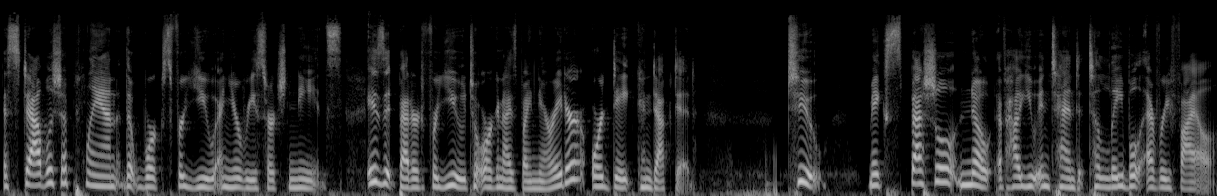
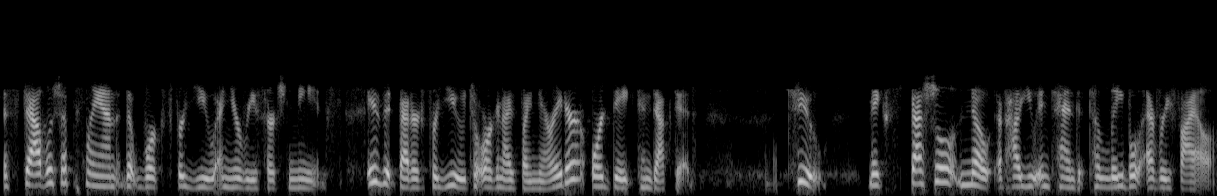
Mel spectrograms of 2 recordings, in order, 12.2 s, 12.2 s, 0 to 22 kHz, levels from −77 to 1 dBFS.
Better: first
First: none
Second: phone-call audio; poor line

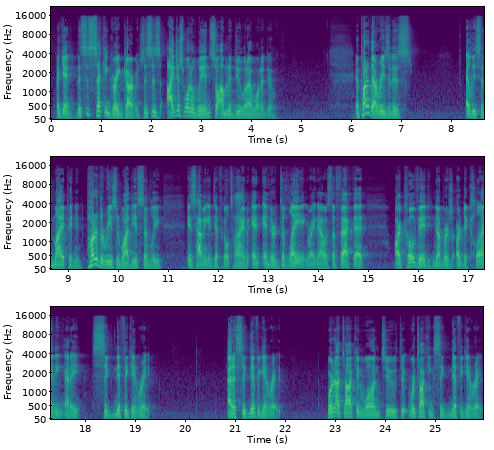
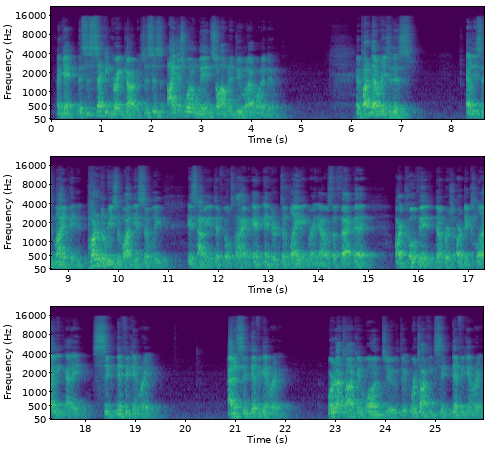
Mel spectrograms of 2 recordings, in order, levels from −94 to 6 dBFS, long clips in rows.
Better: first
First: none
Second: room echo; noticeable; dies away in 0.6 s // off-mic speech; far

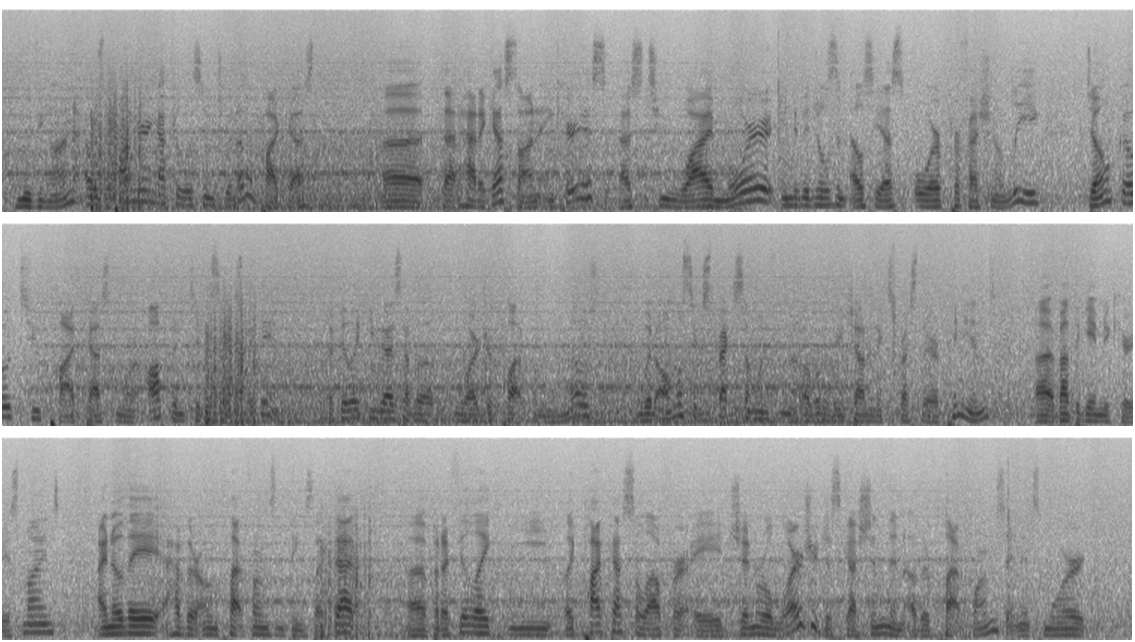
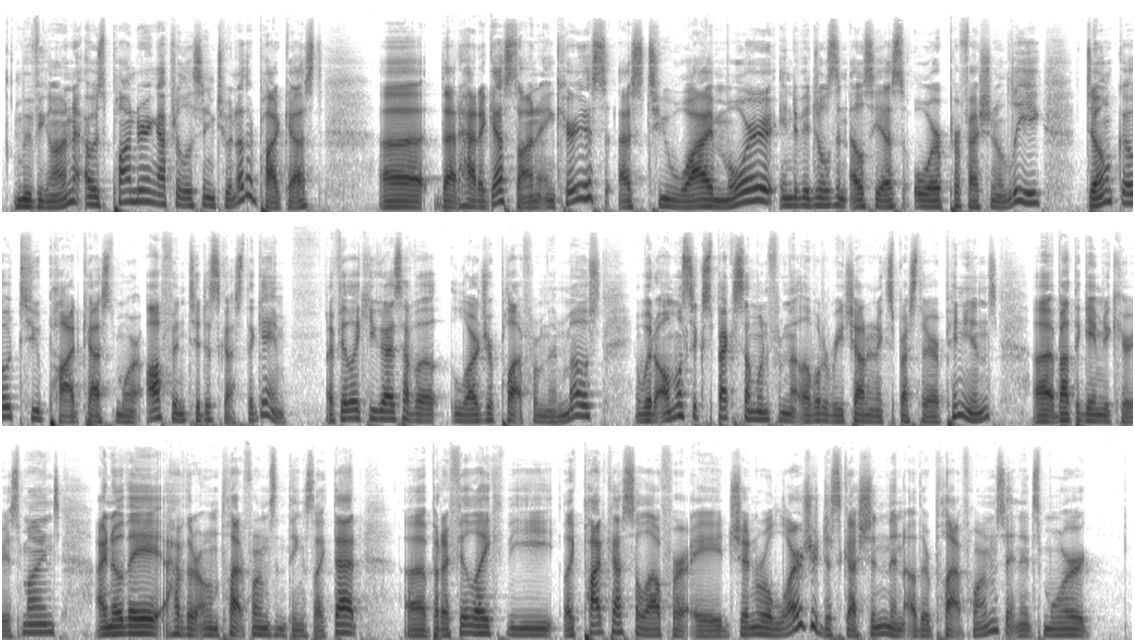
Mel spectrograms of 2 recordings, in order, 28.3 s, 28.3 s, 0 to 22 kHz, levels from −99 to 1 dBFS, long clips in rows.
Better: second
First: hiss; loud; throughout; 5 dB below the speech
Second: none

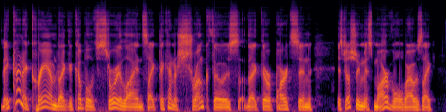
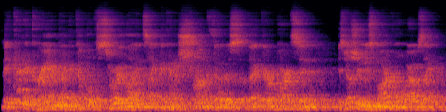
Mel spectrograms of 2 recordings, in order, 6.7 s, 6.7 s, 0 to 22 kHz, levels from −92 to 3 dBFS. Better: first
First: none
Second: off-mic speech; far // room echo; strong; dies away in 1.4 s

